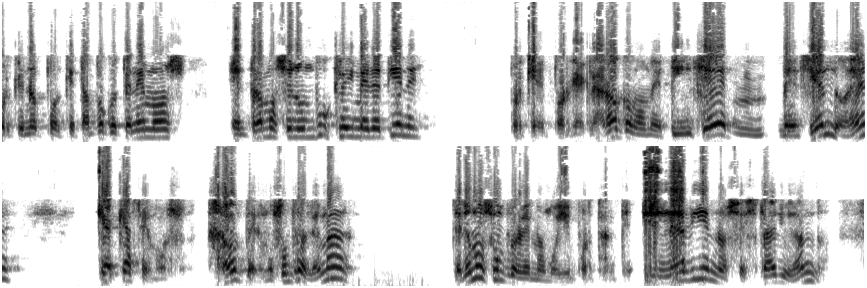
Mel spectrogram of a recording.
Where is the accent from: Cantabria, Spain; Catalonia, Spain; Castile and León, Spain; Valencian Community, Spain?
Valencian Community, Spain; Valencia; lo de Che, es que soy valenciano, ya sabe que nos llaman los Ches, desde Valencia.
